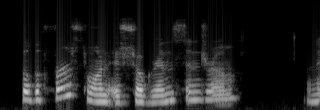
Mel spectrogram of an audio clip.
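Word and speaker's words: Sjögren: is shrin syndrome and it's spelled not how it's said so it's s g o oh gosh SJ let me start over SJ o g r n and you say it sugin um this one can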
